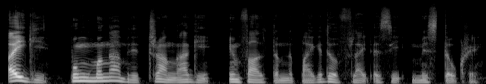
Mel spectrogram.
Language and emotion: Manipuri, neutral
